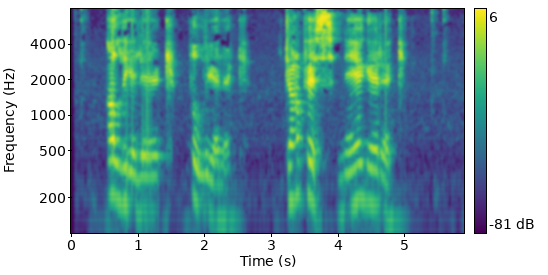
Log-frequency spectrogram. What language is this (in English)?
Turkish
